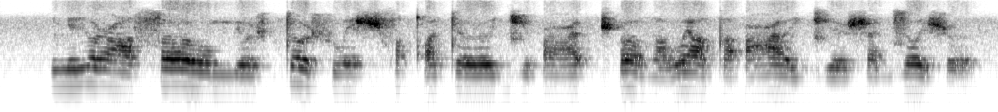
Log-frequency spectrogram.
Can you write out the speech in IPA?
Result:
liu̯ʕɐ sˤoː mʲoːʂtoʂweʃ sˤɨqʼotɵːd͡ʑɵʔ ʕɨʔt͡ʃʼoðˤɐ wetˤiʔ ʕɐi̯ d͡ʑɨːʂad͡zoi̯ʂɵ

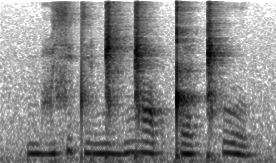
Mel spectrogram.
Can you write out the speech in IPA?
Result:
mɑ̤sʲʌtʲɔ ŋ͡ǁɛ̤ŋ͡ǁɒːp ǃɛ ǁʰʊ

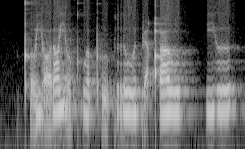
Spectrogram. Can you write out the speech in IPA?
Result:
kʼo̰jɔ̰ ɾɔjo̰kʷʰapʼṵ pruːpʲɔ̰qʼu | jɯ

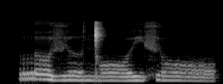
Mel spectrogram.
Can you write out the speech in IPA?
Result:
rʌvʲəː ŋ͡ǀɔːjfʲɔː

